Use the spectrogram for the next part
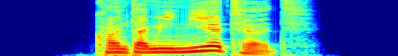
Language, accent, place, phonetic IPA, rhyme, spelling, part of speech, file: German, Germany, Berlin, [kɔntamiˈniːɐ̯tət], -iːɐ̯tət, kontaminiertet, verb, De-kontaminiertet.ogg
- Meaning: inflection of kontaminieren: 1. second-person plural preterite 2. second-person plural subjunctive II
